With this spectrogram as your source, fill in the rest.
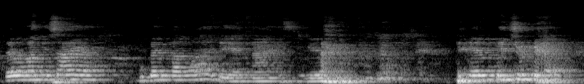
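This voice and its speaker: A male pastor delivers an animated, story-filled sermon, chuckling often between lines. His voice sits high for a man. It rings through a very echoey church hall from a distance, with a dull, muffled tone. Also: unhurried, slight background noise. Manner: animated, chuckles often, addresses congregation as saudara.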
